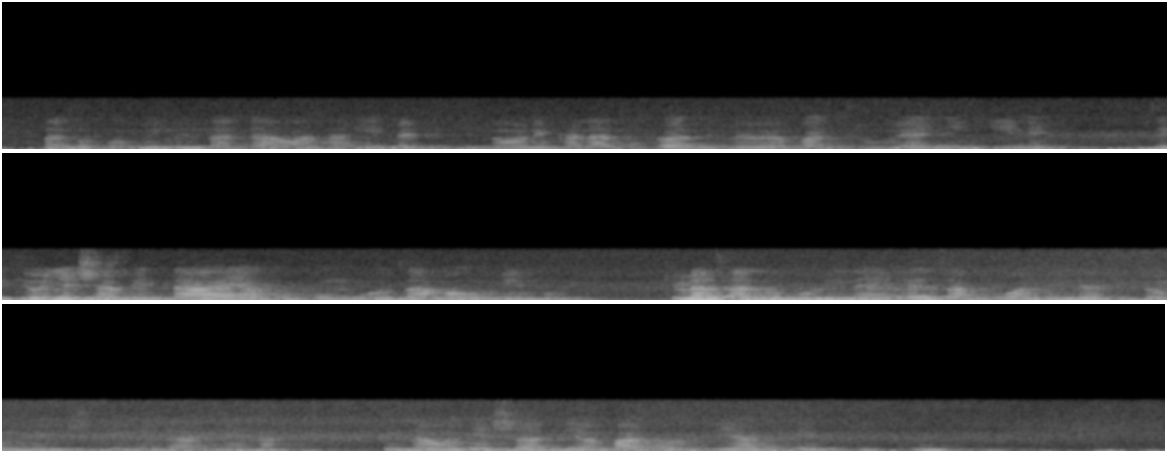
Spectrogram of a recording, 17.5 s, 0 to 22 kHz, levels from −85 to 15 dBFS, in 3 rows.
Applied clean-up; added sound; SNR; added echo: none; Wind; 6 dB; reverberation time 0.8 s.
